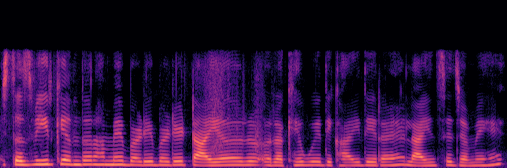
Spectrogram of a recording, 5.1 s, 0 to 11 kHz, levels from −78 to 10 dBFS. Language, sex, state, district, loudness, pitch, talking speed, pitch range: Hindi, female, Madhya Pradesh, Bhopal, -17 LUFS, 225 Hz, 215 wpm, 210-250 Hz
